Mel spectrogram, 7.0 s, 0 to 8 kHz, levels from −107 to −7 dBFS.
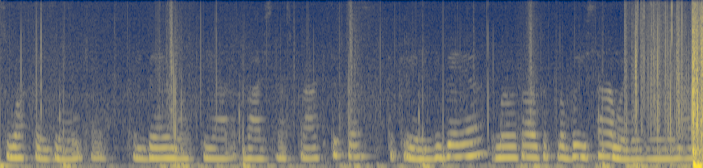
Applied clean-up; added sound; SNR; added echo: none; Crackle; -4 dB; reverberation time 0.4 s.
